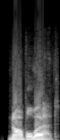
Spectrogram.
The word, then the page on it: novelette: American English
